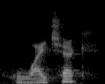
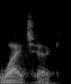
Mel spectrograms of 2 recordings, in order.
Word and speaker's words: Wieczorek: And I believe her name is pronounced Wycheck, spelled like WieczoREK.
